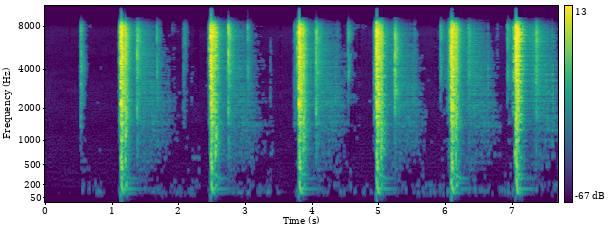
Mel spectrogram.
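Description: A Byrna HD XL 12-gram CO2 launcher fires six loud, sharp shots at a cardboard target from about fifteen feet, evenly spaced roughly a second apart with brief echoing tails between.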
